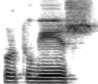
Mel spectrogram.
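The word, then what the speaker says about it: português: हो रहे हैं, और यहाँ पे उच्चारण उसका स नहीं होगा बल्कि श, एस एच। तो हम लिखते हैं एस लेकिन उच्चारण होगा एस एच के रूप में। तो पुर्तगेस लिखा है हमने लेकिन पढ़ेंगे पुर्तगेश, और फ्रांसेस लिखा है हमने लेकिन पढ़ेंगे फ्रांसेस।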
